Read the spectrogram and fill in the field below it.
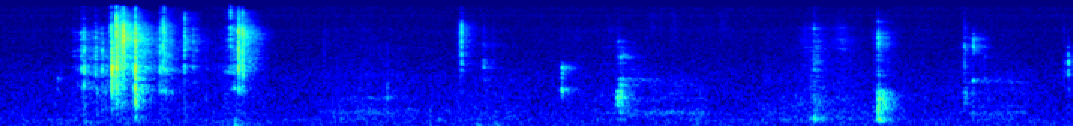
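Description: A knife cutting lengthways all the way through a tray of brownies: a cluster of crisp scrapes near the start, then scattered quiet clicks and taps against the pan, with no talking.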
